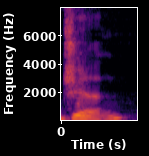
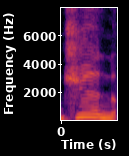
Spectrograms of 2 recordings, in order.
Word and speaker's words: jinn: There are several J sounds in Arabic, and the DJ is a particularly hard J.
